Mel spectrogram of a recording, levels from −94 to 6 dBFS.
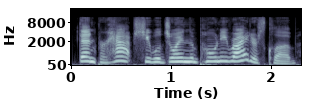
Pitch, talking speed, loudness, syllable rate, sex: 255 Hz, 235 wpm, -17 LUFS, 5.7 syllables/s, female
